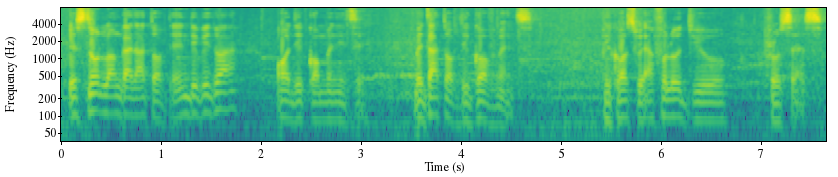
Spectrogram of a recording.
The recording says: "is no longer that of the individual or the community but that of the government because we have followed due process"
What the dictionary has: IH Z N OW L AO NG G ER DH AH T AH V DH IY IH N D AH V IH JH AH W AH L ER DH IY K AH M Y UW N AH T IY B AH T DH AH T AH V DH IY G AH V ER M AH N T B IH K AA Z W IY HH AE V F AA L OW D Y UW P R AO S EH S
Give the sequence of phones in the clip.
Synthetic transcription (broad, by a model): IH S N OW L AO NG G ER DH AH T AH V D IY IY N D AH V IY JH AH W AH L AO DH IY K AH M Y UW N AH T IY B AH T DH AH T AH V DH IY G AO V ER M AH N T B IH K AA S W IY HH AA F AA L OW D Y UW P R AO S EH S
